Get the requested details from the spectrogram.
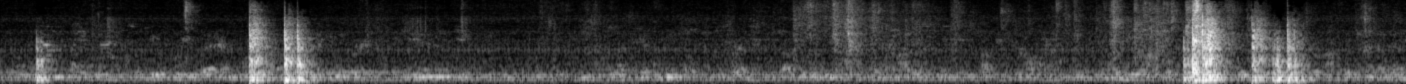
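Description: Wooden cabinet doors bang and thump.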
